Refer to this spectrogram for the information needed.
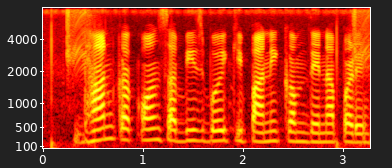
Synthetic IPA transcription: d̪ʱaːnkakɔːnsabiːd͡ʒboːikipaːnikɐmd̪eːnapəɽeː

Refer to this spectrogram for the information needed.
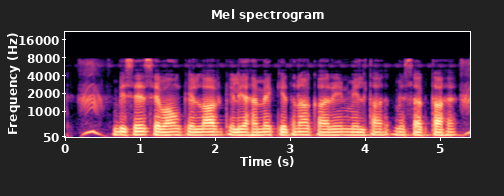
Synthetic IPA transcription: ʋɪʃeːʃseʋaːõkelaːʋkelieɦɐmẽkɪt̪nakaːɾiːnmɪlt̪amɪsɐkt̪aɦɛː

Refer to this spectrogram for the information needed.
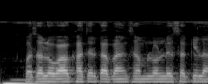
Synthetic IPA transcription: pəsəloːɡaːkʰaːt̪ɪɾkabɛ̃ːŋksɦɐmloːnleːksɐkila

